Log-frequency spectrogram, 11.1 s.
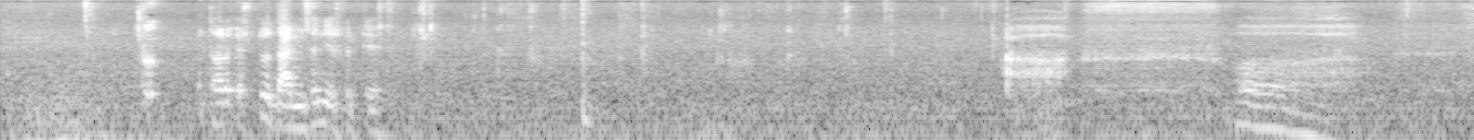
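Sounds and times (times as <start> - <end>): chewing and wet mouth noises: 2.8 - 7.6.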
